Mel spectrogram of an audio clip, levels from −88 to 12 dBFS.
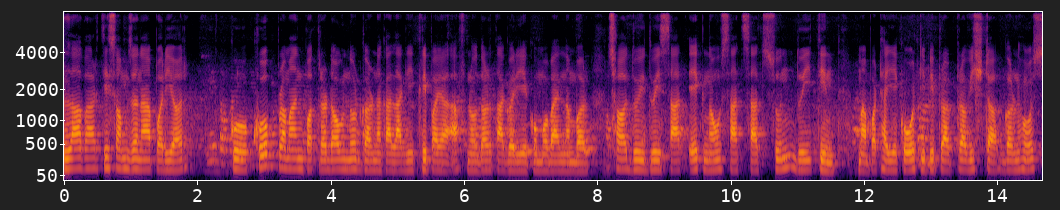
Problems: constant background noise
